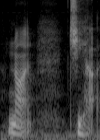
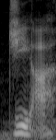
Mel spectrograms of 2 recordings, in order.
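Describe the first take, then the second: First: The name begins with a ch sound. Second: The name begins with a j sound. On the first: The speaker calls it wrong. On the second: The speaker calls it right. "it's closer to a J sound"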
